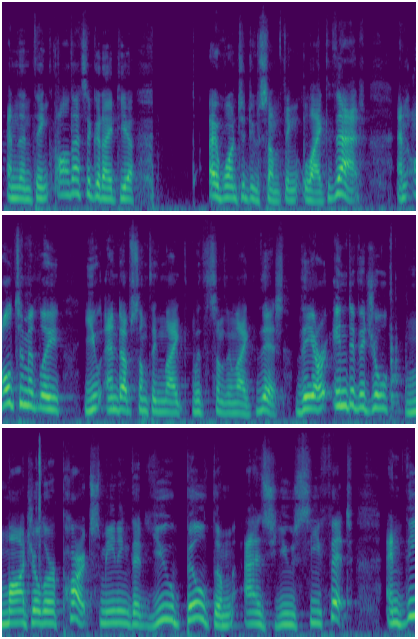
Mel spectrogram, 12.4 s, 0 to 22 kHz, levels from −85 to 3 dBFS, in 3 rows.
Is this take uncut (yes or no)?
no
